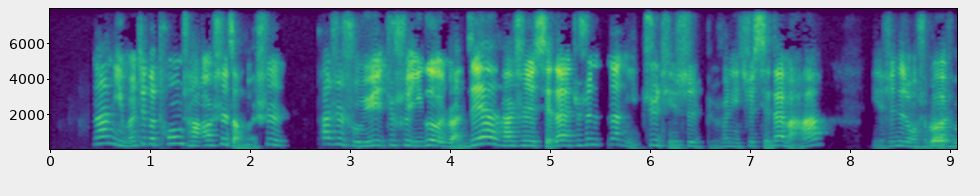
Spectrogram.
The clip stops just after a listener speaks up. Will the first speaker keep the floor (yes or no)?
yes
